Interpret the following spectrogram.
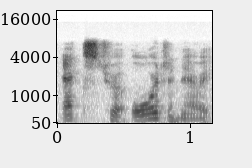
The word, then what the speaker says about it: extraordinary: It's not written extraordinary. It's straw. Yeah. Extraordinary. Extraordinary. Yeah. Extraordinary. You're adding an extraordinary. You're adding You're adding an extra syllable.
